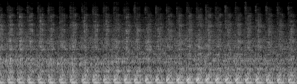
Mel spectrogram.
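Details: 1993 Honda XR250L single-cylinder dual-sport, running again after sitting two years and a battery swap: steady, even thumping idle at constant rate, no misses or extra clatter; smooth, healthy idle.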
